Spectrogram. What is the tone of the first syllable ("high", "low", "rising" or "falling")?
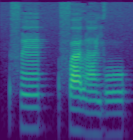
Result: high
